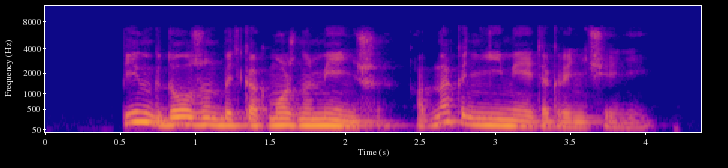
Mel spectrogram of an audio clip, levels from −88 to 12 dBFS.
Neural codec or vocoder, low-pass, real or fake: none; 7.2 kHz; real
